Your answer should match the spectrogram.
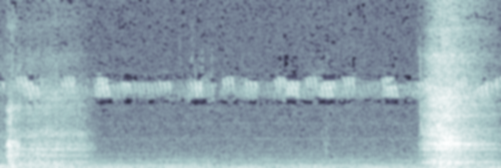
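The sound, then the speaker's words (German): A thin, steady fly-like buzz, recurring at regular intervals and always sounding the same, hums faintly in the background for several seconds, framed by soft breathy rushes of noise at the start and near the end. No one speaks. “Also ich, ich finde es schön, nur diese, diese, dieses Fliegengeräusch, das hat mich die ersten paar Mal gerade ein bisschen irritiert, bis ich gemerkt habe, es kommt in regelmäßigen Abständen und ja.”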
